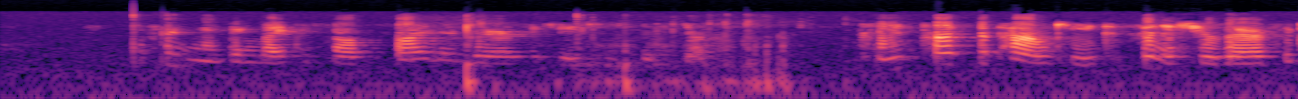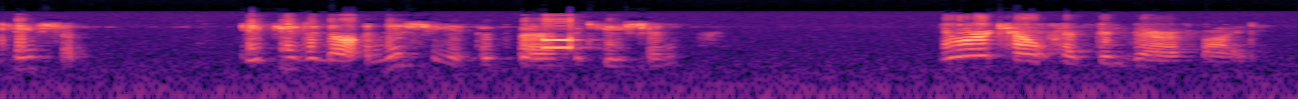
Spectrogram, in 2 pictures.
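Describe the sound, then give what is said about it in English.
An incoming telephone call with a muffled, tinny voice talking in bursts, broken up by a few short touch-tone keypad beeps, including the pound key, scattered between the phrases. “I got a phone call coming in.”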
